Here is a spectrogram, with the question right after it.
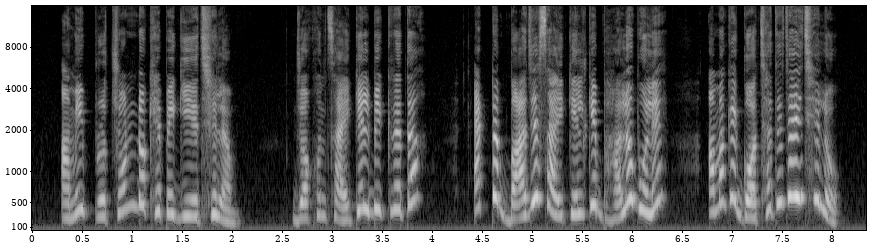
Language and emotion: Bengali, angry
